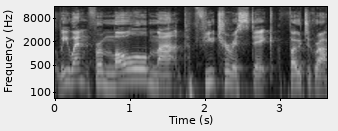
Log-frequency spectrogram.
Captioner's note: none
